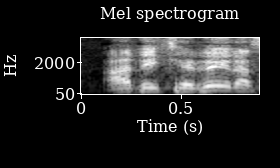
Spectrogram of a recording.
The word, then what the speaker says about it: Adechedera: Adechedera, se escribe así. Hay un apellido que es Arrechedera. Este no es Arreche, este es Adeche.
